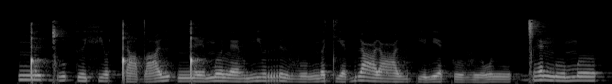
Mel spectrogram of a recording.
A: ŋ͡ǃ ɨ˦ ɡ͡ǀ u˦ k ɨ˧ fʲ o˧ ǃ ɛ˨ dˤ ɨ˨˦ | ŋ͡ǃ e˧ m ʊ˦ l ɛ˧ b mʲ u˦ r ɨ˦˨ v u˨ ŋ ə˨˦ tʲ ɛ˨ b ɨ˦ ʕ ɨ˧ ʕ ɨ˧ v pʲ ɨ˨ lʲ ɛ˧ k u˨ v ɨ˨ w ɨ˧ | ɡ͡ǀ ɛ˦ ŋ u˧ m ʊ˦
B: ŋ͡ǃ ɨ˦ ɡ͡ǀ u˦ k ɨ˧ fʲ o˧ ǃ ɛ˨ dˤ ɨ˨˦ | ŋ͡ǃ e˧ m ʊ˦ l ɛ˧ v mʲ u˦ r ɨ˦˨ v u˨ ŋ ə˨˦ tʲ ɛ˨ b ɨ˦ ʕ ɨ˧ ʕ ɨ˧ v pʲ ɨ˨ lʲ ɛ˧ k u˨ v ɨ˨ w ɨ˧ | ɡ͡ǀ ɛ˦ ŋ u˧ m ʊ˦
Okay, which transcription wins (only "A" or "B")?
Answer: B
